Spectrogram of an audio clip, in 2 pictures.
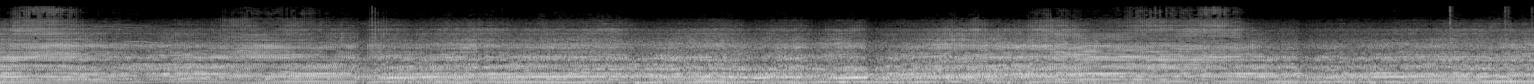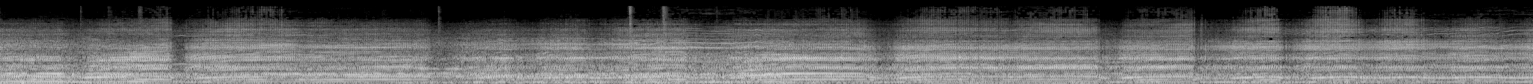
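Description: Car engine revving hard during a tire-smoking burnout, its pitch swelling and dropping again and again, the swells coming quicker, about two a second, near the end.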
